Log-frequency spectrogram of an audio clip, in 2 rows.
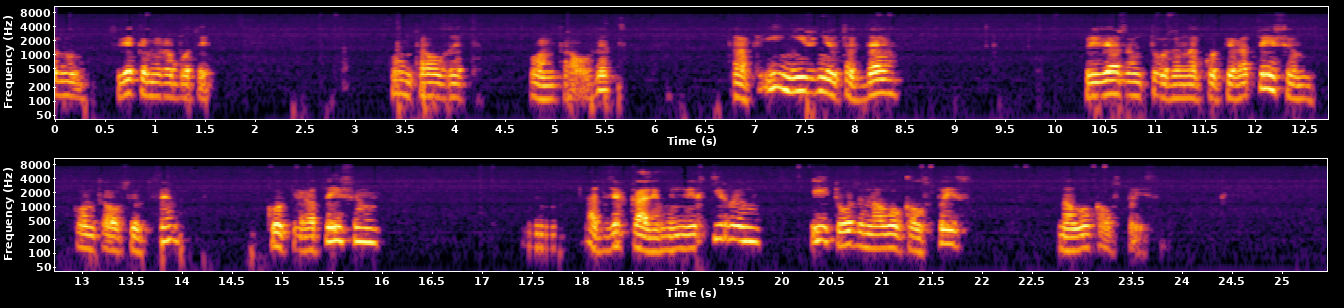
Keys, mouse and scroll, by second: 0.1 middle click, 1.2 r, 3.6 ctrl+z, 5.2 ctrl+z, 6.5-7.0 scroll up 3, 7.2 shift+middle click, 8.2 click, 9.8 click, 10.8 shift+click, 13.7 ctrl+shift+c, 16.8 click, 22.2 click.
